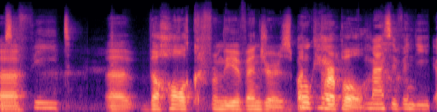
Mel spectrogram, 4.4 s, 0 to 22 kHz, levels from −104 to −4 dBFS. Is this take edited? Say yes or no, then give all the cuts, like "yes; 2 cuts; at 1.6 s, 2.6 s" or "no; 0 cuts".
no; 0 cuts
